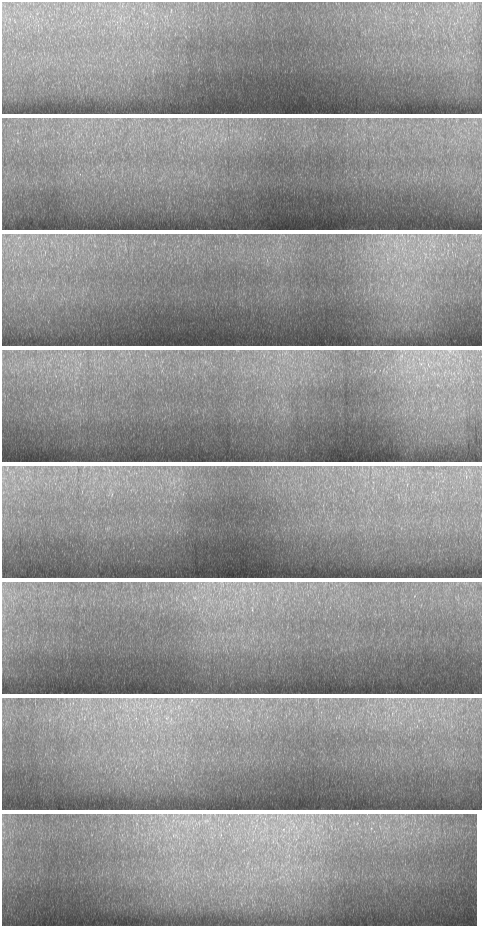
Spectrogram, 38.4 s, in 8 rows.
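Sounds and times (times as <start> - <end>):
ocean: 0.0 - 38.3.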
